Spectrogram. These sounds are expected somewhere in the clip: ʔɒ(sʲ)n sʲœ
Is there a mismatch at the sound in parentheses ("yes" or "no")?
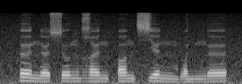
yes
